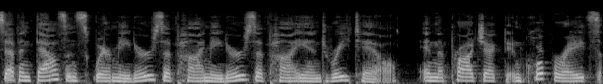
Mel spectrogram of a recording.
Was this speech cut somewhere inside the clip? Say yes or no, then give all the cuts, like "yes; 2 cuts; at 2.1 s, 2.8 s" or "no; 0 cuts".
yes; 1 cut; at 2.0 s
